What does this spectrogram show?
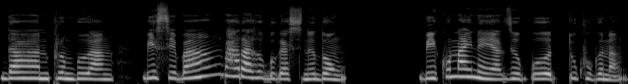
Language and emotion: Bodo, sad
